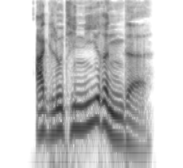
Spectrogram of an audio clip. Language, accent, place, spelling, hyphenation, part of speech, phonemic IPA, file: German, Germany, Berlin, agglutinierende, ag‧glu‧ti‧nie‧ren‧de, adjective, /aɡlutiˈniːʁəndə/, De-agglutinierende.ogg
- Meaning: inflection of agglutinierend: 1. strong/mixed nominative/accusative feminine singular 2. strong nominative/accusative plural 3. weak nominative all-gender singular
